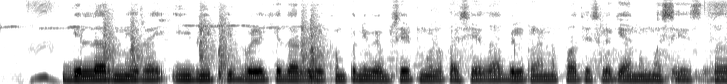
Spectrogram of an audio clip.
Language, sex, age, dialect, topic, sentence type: Kannada, male, 18-24, Dharwad Kannada, banking, statement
